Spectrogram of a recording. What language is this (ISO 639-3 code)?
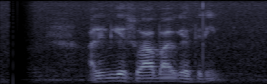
sin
